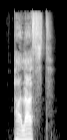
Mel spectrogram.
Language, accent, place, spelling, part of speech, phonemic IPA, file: German, Germany, Berlin, Palast, noun, /paˈlast/, De-Palast.ogg
- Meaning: palace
